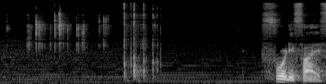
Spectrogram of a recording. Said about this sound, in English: Call high or low. I'm gonna leave this to the dice because I can't decide.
